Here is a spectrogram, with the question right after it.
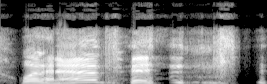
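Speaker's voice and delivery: mock puzzled question, laughing; bewildered. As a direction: act baffled through a laugh. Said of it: "and you're like".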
